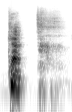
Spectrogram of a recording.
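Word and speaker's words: quatre: La prononciation au complet sera 4 4 Tu vas ? On finit bien avec le R et le E n'est pas prononcé.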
